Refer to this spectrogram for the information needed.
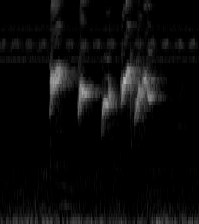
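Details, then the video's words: Decoy song of a red-whiskered bulbul, used to make other birds sing: four brisk warbled notes in a bouncing phrase, rising and falling, with a faint high steady drone behind. "Luyện giọng chào mào mồi-kích bổi mau hót"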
